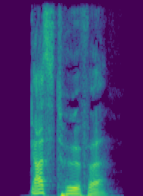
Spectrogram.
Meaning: nominative/accusative/genitive plural of Gasthof
- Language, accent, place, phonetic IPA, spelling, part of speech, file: German, Germany, Berlin, [ˈɡastˌhøːfə], Gasthöfe, noun, De-Gasthöfe.ogg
